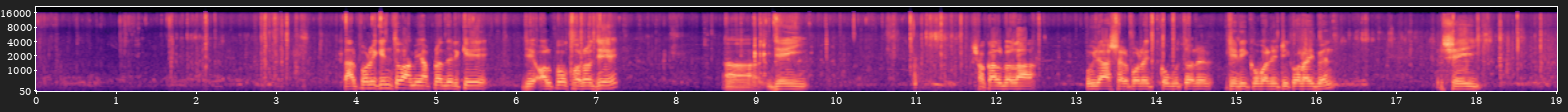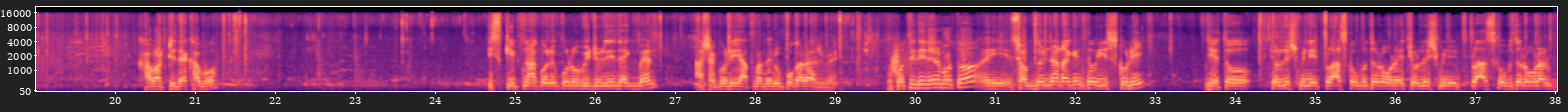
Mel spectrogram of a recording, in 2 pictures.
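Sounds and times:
pigeons cooing: 0.0s - 38.0s
wing flutters: 0.1s - 3.8s, 9.6s - 11.8s, 16.2s - 24.7s, 28.8s - 29.8s
faint clicks: 22.5s - 24.1s.

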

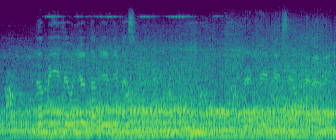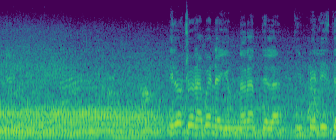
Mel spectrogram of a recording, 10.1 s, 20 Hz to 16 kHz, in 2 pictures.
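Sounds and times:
vehicle engine droning: 0.0s - 10.0s.

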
